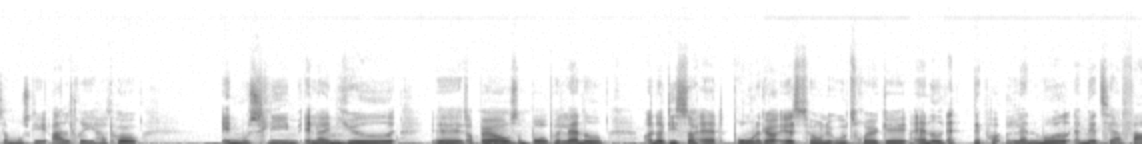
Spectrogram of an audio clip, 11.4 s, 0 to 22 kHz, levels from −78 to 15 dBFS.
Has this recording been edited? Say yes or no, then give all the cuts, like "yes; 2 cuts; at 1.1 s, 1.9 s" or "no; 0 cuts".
yes; 9 cuts; at 1.1 s, 4.0 s, 4.7 s, 5.5 s, 7.0 s, 7.6 s, 9.1 s, 9.4 s, 10.1 s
